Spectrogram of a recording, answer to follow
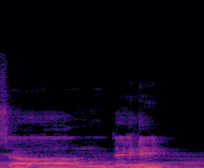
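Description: Background devotional music: a voice holding one long chanted note at a steady pitch, fading out near the end.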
